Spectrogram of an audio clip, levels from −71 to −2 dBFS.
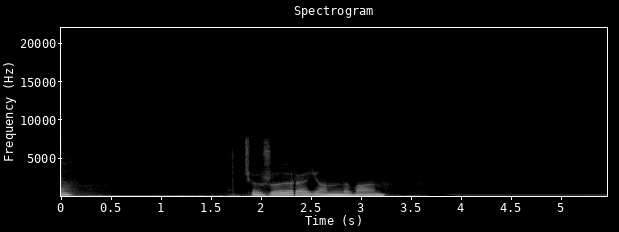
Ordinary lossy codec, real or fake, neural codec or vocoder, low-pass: none; fake; codec, 16 kHz, about 1 kbps, DyCAST, with the encoder's durations; none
